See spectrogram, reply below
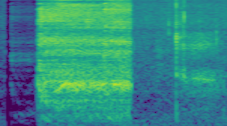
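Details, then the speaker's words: Sick for about a week and a half with persistent cough despite medicine, lying in bed: a single harsh, rough half-second dry-sounding cough, then quiet. "I'm sick. I've literally been sick for like I think like a week and a half almost, and I don't fucking know what I have. Like I just keep coughing, and I like take medicine, and I like still like fucking like keep coughing, so I just like don't even know what's wrong with me."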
